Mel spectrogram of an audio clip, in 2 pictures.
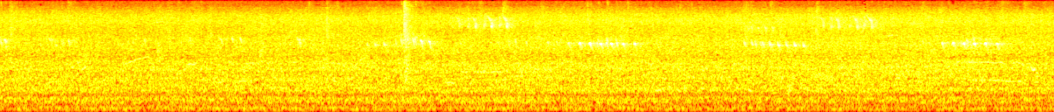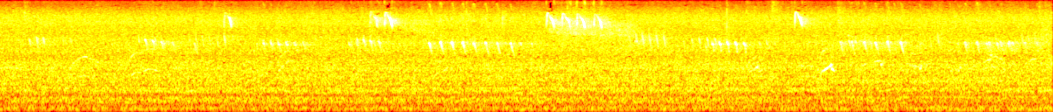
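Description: Steady rain-like hiss throughout, with short, high, trilling chirps repeating about once a second over it.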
